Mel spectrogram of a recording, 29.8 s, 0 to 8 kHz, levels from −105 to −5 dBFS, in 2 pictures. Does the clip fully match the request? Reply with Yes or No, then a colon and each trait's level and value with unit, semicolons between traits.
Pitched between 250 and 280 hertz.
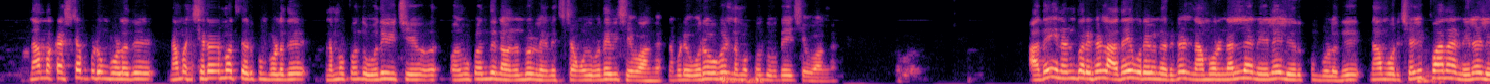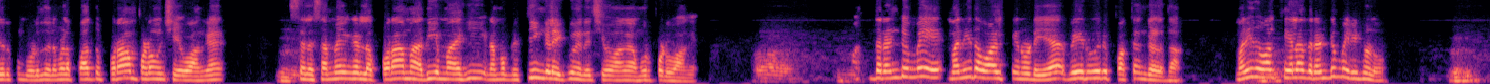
No: high, 190 Hz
